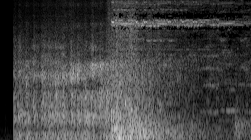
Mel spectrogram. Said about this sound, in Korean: 갑자기 기차가 흔들렸다. 그들은 모두 뒤엉켰고 스키나 짐짝들이 머리 위로 쏟아졌다. 기차는 정지해버렸다.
